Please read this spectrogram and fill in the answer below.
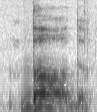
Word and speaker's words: ض: cette vidéo la lettre D d donc la prononciation elle est importante de cette lettre là donc écoutez après moi c'est d dad après au niveau de sa forme donc elle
